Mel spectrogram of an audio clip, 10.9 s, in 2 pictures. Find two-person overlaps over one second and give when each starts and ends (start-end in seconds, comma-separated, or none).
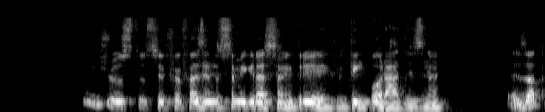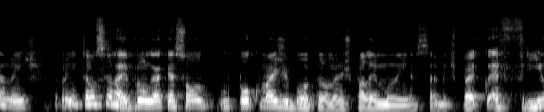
none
